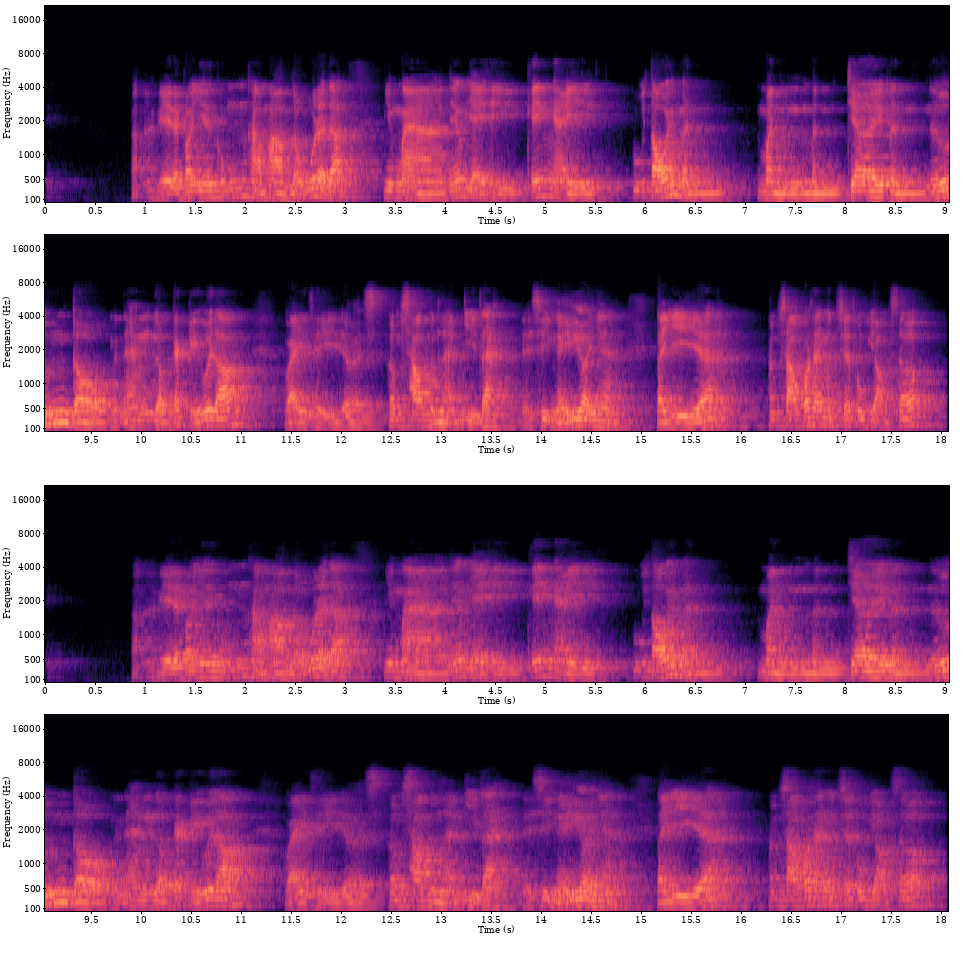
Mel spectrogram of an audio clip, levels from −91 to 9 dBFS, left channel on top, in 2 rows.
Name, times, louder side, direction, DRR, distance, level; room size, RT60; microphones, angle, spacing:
voice 1, 1.0-3.0 3.4-5.5 5.9-6.8 7.1-15.9 16.3-17.7, left 3 dB, 55° left, 4 dB, 0.4 m, -21 dB
3.5 x 2.7 x 3.2 m, 1.0 s
head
